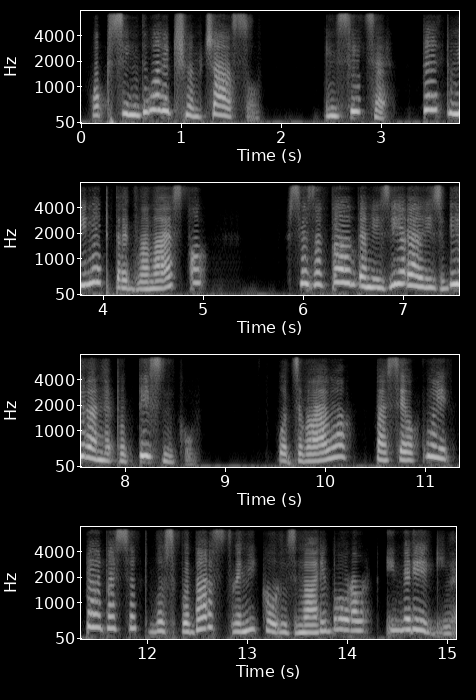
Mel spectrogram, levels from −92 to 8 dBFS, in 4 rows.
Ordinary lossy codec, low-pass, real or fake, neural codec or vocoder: none; 7.2 kHz; fake; codec, 16 kHz, 0.5 kbps, FreqCodec, smaller model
